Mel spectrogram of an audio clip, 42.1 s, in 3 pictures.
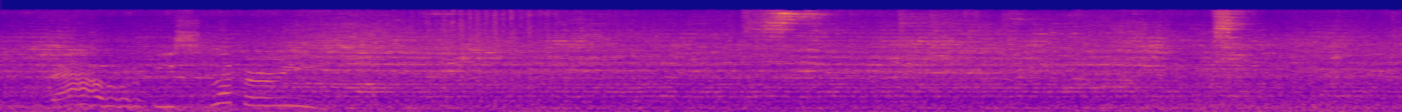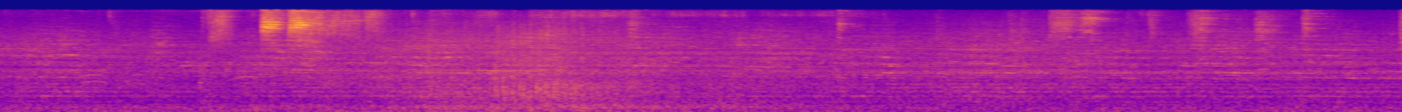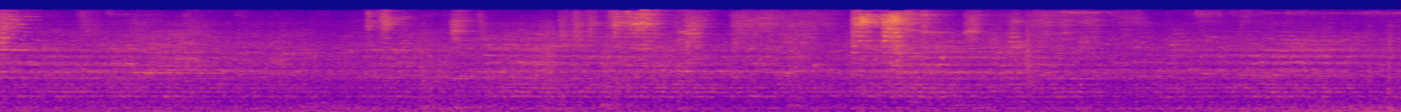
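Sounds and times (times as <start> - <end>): train wheels rumbling over rails: 3.2 - 42.0
rail clicks: 31.7 - 39.4.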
